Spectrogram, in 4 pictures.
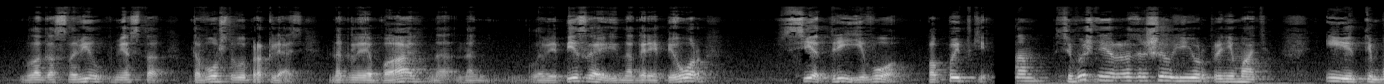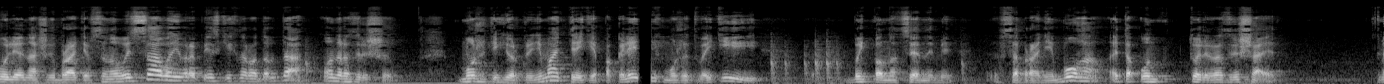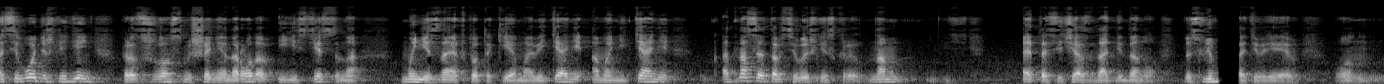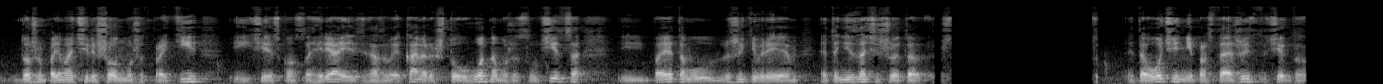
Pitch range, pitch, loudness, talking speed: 100-130 Hz, 110 Hz, -20 LUFS, 125 wpm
